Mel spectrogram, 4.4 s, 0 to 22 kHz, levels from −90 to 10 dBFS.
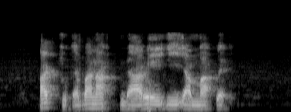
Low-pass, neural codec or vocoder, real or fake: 7.2 kHz; codec, 44.1 kHz, 7.8 kbps, Pupu-Codec; fake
